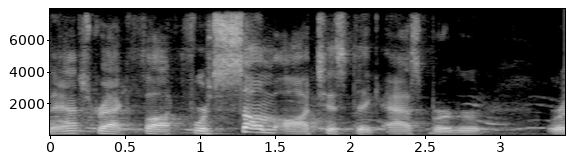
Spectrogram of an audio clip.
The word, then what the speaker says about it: Asperger: thought for some autistic asperger or as they say in england ask bird jers not making fun of that's just how they say it i think uh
